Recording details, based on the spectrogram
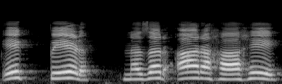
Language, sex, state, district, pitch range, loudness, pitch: Hindi, female, Madhya Pradesh, Bhopal, 240-285 Hz, -13 LUFS, 270 Hz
